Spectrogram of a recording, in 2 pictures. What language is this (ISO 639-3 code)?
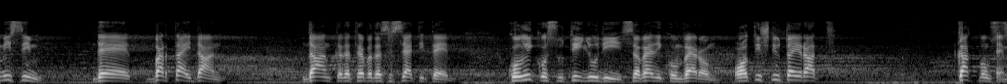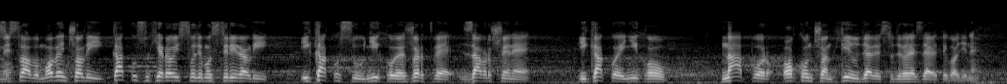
srp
